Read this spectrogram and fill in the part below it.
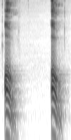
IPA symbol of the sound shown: oʊ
